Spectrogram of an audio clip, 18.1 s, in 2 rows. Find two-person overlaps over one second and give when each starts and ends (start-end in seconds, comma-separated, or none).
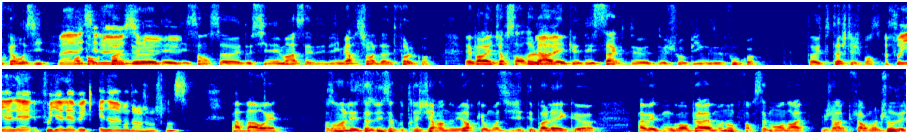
0.6-1.9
